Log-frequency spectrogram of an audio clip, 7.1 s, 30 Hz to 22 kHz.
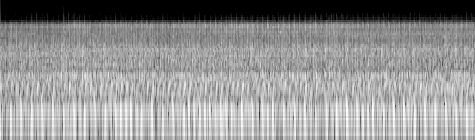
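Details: Stock Honda All New CB150R at cold idle: rough, rapid tapping about three a second, steady over the engine beat, only when cold; knock from unknown source.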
